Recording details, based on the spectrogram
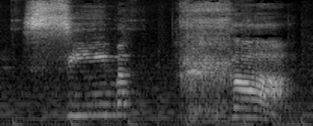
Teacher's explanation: it's got a little guttural there so you get to kind of clear your throat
